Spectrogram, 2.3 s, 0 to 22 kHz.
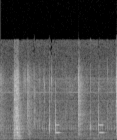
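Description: Buttons pressed on a Fly Ezzy 5 feature phone's keypad: about four short key clicks, some with a brief high electronic key beep, the first the loudest.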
